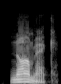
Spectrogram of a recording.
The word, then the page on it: gnomic: American English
